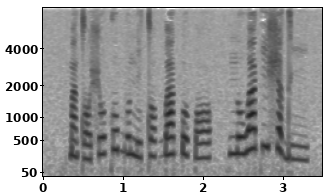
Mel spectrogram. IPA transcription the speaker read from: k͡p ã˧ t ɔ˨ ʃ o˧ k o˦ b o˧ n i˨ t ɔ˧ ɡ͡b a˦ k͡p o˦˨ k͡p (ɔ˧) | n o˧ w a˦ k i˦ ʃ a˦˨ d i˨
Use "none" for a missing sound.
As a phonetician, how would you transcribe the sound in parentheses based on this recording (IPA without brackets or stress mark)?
ɔ˧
